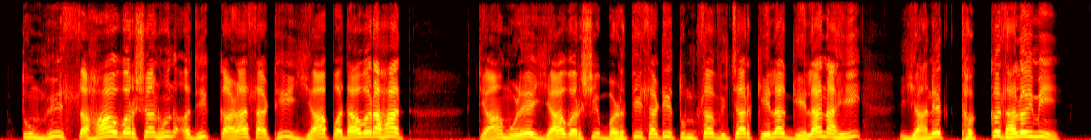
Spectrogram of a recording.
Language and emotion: Marathi, surprised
